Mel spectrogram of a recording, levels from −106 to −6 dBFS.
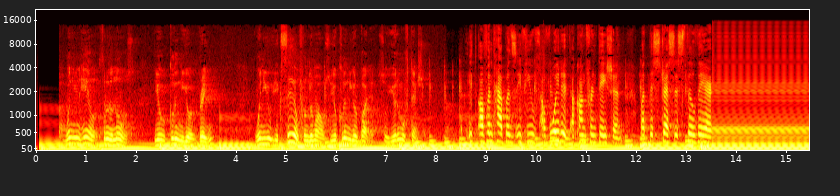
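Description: At 10.15 s there's a gap between stream segments: the time stamps of two consecutive chunks don't quite meet, so the player drops in about 14 ms of hard-edged silence. Nothing's actually missing from the audio, it's just pushed later by that hole.

From 13.53 s to the end you get a system hang loop. The machine froze while the sound hardware kept replaying its ring buffer, so a 23.2 ms slice repeats at 43.1 Hz, which fits a 1024-sample buffer, turning into a steady buzz.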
